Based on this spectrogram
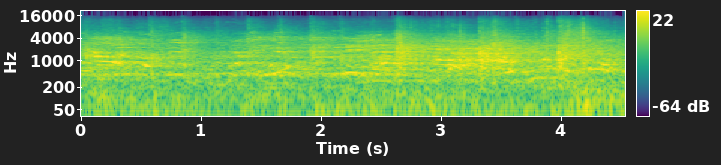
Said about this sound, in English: I mean, starting off, the crowd's already getting into it. Yeah, they are, man. The very first match of Combat 1. This is hype.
